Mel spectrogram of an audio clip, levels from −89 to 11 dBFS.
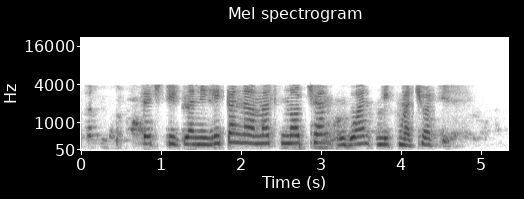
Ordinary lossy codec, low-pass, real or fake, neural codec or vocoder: AAC, 16 kbps; 7.2 kHz; fake; codec, 44.1 kHz, 2.6 kbps, SNAC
